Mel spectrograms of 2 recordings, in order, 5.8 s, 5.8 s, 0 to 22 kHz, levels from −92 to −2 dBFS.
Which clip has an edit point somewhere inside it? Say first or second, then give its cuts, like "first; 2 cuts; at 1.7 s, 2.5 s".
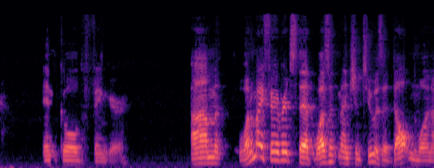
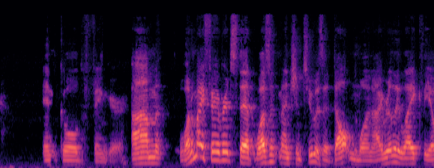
second; 1 cut; at 1.7 s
